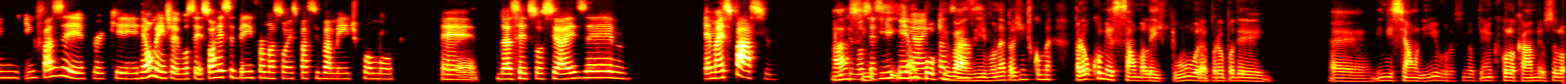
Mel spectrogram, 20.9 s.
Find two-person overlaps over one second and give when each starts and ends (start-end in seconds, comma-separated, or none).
11.2-13.1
